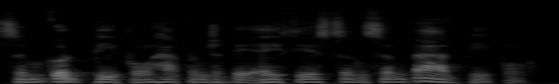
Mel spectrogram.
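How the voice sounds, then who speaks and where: A man's very deep, low voice with vocal fry, a dark, mellow tone and a fairly quick pace. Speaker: interviewee. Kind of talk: interview answer. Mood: calm, reasoned. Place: home room.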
